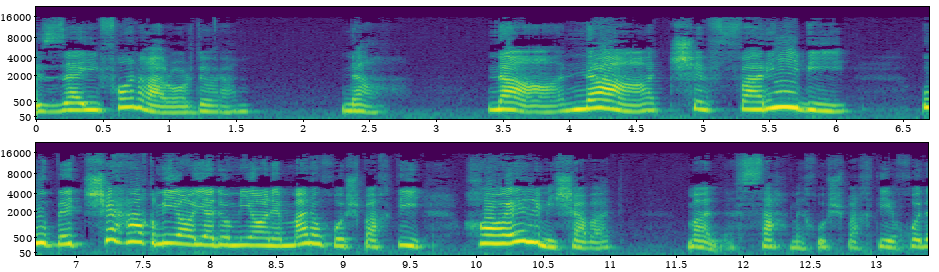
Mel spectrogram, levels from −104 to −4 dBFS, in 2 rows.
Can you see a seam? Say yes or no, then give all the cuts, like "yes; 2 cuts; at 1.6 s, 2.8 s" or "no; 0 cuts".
no; 0 cuts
